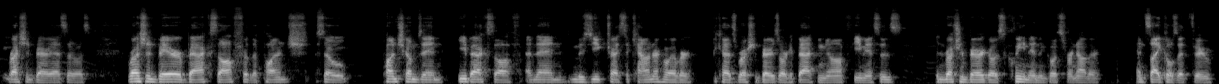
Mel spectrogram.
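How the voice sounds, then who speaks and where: A man doing color commentary, explaining tactics in an earnest, halting way. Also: lowish voice, level tone, a bit bright. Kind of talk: analytical match commentary.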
